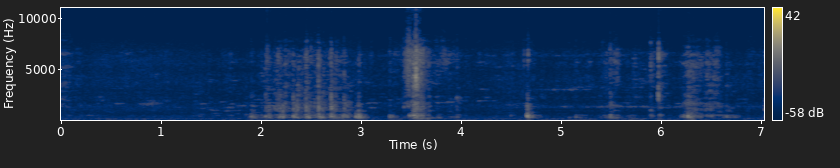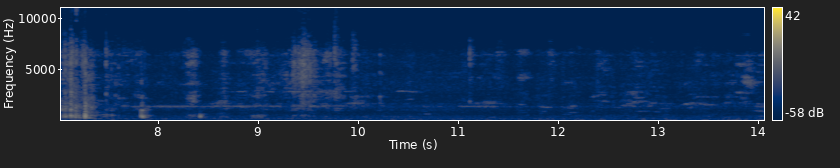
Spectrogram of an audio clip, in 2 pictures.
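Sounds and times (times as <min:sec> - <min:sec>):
handling clicks and rustles: 0:01.9 - 0:10.0.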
